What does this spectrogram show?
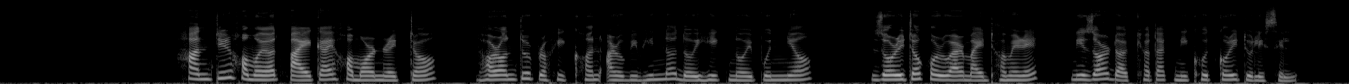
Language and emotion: Assamese, neutral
